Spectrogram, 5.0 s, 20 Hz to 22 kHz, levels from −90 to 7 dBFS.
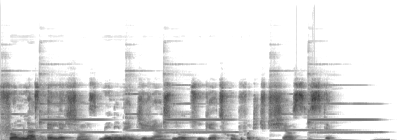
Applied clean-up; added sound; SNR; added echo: classical method log-MMSE.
